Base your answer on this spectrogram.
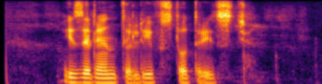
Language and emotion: Russian, neutral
